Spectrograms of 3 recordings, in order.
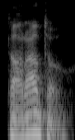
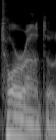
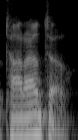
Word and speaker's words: Taranto: But here is the video recap from, I went to see how to pronounce it, Taranto, not Toronto, Taranto.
